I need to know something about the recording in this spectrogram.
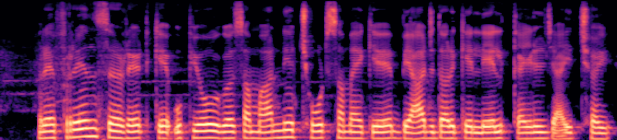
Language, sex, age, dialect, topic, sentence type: Magahi, male, 18-24, Western, banking, statement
